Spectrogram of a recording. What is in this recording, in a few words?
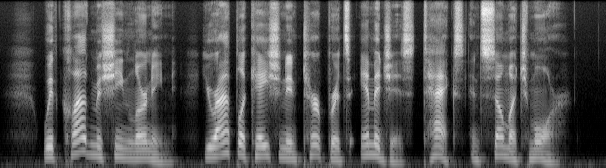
en us; journey d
